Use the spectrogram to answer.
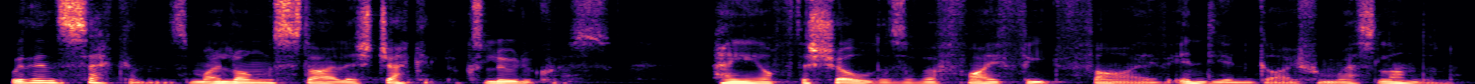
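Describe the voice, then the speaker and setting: A man narrates a novel in the first person with a wry, sardonic edge. His voice is mid-pitched and gravelly, with a husky grain that stays under every line. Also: normal speed. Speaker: audiobook narrator.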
